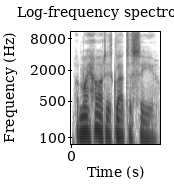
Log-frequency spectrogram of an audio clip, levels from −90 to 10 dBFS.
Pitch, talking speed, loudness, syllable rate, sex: 110 Hz, 355 wpm, -16 LUFS, 6.7 syllables/s, male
